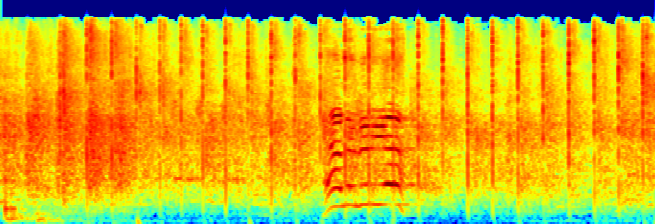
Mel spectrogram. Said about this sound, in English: And we ought to praise Him. I said we ought to praise Him tonight. Oh, why don't somebody just clap your hands to Jesus right now?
